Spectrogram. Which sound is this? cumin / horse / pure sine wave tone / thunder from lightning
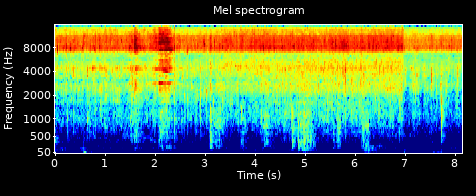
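cumin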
